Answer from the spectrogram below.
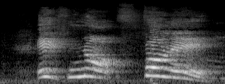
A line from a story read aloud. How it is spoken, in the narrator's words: I screamed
